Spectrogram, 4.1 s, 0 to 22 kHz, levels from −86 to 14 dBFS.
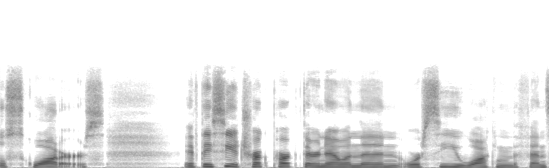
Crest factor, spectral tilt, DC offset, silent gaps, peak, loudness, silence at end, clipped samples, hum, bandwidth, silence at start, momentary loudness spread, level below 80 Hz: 20 dB; -4 dB/octave; under 0.1%; none; -8 dBFS; -27 LUFS; 0 s; under 0.1%; none; 13.5 kHz; 0 s; 10 LU; -56 dBFS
